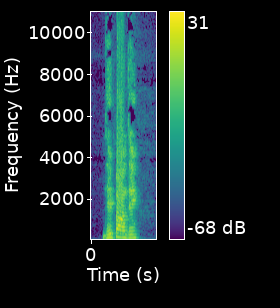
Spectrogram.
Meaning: inflection of dépendre: 1. second-person plural present indicative 2. second-person plural imperative
- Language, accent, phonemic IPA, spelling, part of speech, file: French, Canada, /de.pɑ̃.de/, dépendez, verb, LL-Q150 (fra)-dépendez.wav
